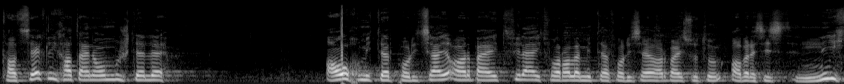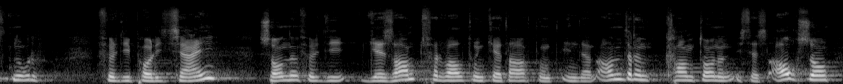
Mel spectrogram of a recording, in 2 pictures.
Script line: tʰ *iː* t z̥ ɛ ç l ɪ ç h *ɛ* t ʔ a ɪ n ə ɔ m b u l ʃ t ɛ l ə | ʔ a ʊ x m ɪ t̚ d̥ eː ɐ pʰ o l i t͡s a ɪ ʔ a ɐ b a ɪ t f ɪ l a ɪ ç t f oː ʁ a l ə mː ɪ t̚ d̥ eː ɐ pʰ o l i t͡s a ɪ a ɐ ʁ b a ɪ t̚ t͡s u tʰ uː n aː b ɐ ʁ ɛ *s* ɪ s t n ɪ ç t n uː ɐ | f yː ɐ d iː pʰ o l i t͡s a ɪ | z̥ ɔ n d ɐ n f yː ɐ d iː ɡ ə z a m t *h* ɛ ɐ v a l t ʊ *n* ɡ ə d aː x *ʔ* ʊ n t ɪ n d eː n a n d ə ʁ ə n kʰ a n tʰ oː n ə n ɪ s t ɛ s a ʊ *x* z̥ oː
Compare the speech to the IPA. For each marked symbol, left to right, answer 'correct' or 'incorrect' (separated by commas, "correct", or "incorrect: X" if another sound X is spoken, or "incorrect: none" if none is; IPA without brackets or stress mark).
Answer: incorrect: aː, incorrect: a, correct, incorrect: f, incorrect: ŋ, incorrect: t, correct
